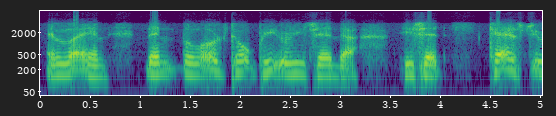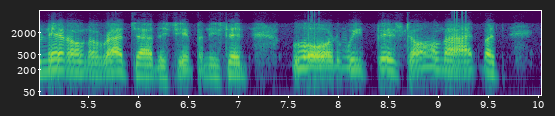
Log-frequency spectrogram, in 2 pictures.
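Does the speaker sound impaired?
Yes: cerebral palsy; walks really funny.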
